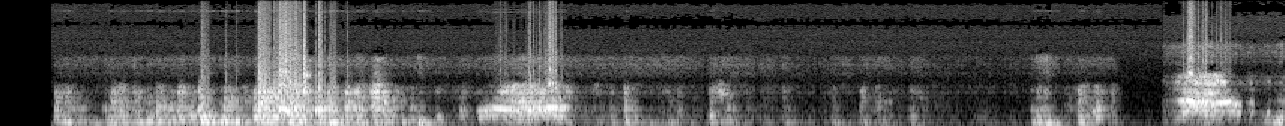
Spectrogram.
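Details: Pet cat Lyekka picked up indoors by a security camera, loud drawn-out howling yowls in long swelling bursts, several in a row with short pauses, deep and rough with a strained wavering tone.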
